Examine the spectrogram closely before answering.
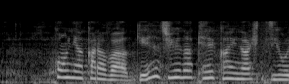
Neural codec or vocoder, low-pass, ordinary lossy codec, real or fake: codec, 16 kHz, 4.8 kbps, FACodec; none; none; fake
